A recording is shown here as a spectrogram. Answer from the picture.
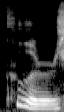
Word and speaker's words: Coors: I think it's pronounced Coors.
